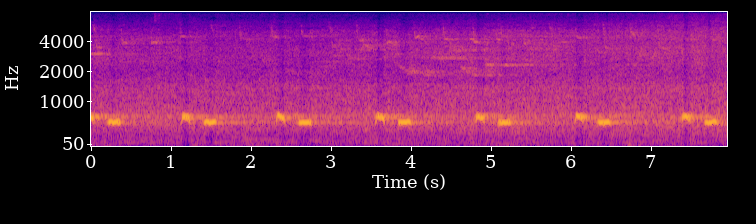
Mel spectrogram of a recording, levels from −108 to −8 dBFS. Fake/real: fake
